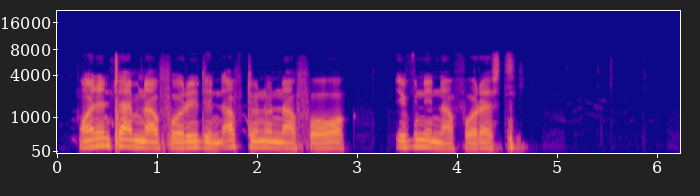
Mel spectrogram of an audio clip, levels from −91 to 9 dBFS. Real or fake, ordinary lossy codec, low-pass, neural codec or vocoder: real; none; 7.2 kHz; none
